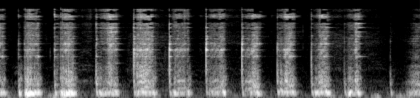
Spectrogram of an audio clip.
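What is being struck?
Horse hoof wall (keratin) with steel rasp.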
